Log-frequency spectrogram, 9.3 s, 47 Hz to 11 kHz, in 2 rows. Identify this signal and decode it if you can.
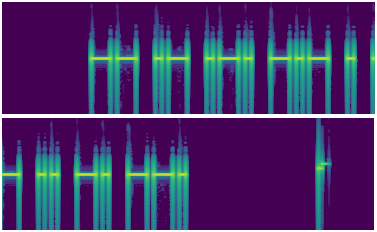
Morse code, heard as a keyed tone, about 15 wpm, 700 Hz. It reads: MARKETING
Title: Top 751-1000 Words 15wpm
